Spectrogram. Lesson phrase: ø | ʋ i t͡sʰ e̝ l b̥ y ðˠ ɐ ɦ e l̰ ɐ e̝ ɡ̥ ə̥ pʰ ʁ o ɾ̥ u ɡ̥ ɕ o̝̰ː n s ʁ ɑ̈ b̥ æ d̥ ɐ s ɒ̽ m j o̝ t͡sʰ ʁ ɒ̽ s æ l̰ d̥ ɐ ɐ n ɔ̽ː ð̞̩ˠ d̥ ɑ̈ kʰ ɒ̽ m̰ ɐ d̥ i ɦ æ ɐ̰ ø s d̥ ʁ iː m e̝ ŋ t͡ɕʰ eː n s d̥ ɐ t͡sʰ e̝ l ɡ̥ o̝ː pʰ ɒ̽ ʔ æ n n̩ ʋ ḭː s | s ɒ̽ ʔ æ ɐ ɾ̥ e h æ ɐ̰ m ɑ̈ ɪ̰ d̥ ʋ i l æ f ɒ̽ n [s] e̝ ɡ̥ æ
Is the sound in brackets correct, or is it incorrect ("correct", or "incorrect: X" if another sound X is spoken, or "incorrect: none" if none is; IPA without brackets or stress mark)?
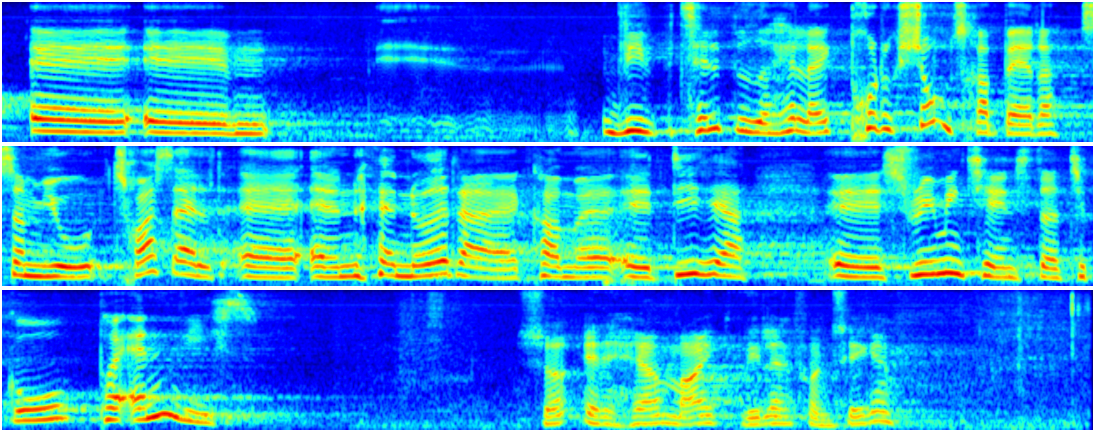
correct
